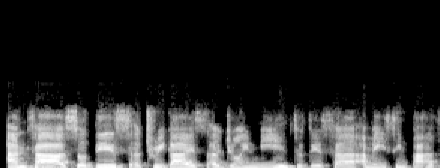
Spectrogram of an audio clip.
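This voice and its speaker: Woman, Colombian accent, native Spanish speaker, mid pitch, hesitant phrasing, event host, muffled lo-fi call sound. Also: sharp tone. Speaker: association founder, event host. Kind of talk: informal online presentation.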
